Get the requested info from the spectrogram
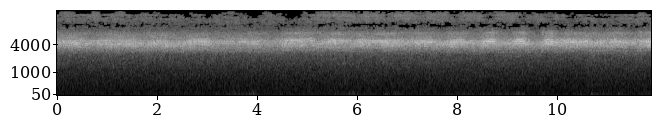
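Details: Male cicadas shrilling during summer in Japan by buckling their tymbals: a constant, high sizzling drone with faint uneven flutters, steady in volume, plus a few soft low thumps underneath.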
